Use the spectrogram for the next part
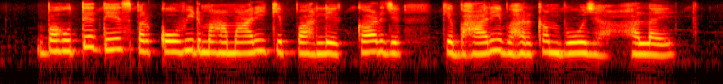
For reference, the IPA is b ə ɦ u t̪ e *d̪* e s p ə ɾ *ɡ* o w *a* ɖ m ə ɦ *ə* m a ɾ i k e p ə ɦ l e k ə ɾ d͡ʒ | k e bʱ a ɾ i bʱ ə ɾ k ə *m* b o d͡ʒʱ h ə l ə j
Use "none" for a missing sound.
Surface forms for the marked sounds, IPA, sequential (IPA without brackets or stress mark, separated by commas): d̪, k, i, a, m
